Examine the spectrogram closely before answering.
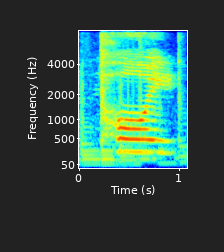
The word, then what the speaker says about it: thôi: So the first word, you will pronounce it tôi. And the second one, thôi.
